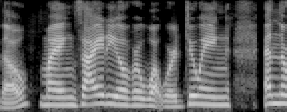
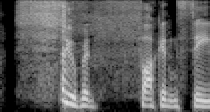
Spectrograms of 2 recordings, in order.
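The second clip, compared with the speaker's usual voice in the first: put-on slightly drunk voice; 3 semitones lower than usual. Voicing a seasick character cursing the sea: acting kinda drunk. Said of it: "picture her saying it like she's kinda drunk".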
